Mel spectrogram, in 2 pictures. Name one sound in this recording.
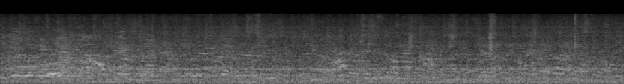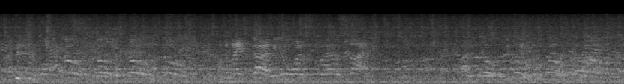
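A crowd of men and women chatter nearby, echoing in a large hard hall.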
